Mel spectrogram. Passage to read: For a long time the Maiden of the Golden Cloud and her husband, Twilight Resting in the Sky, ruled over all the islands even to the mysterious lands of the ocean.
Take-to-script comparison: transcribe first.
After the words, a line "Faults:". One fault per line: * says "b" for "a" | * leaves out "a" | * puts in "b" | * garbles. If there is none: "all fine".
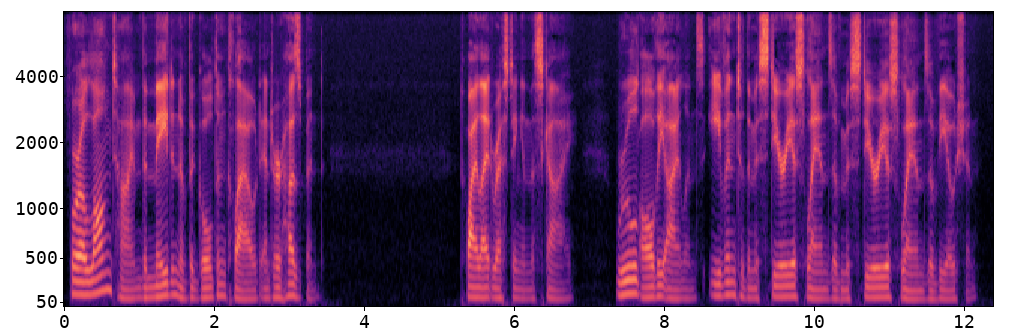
For a long time the Maiden of the Golden Cloud and her husband, Twilight Resting in the Sky, ruled all the islands even to the mysterious lands of mysterious lands of the ocean.
Faults:
* leaves out "over"
* puts in "mysterious lands of"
